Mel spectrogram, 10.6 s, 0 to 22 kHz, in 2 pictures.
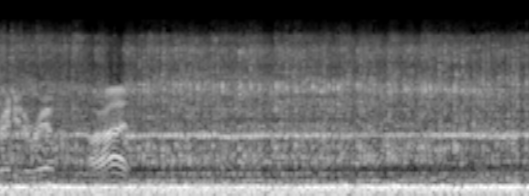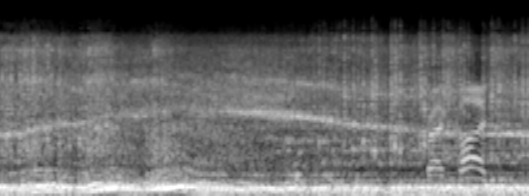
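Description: A 1,500-horsepower car engine runs on a dyno, a loud steady roar with rising and falling revs that fills the whole stretch, while people talk over it.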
